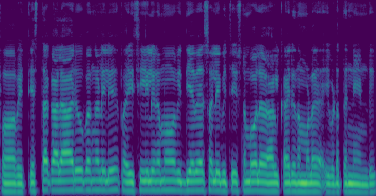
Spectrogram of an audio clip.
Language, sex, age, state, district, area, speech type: Malayalam, male, 30-45, Kerala, Kozhikode, urban, spontaneous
